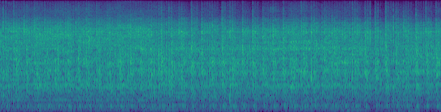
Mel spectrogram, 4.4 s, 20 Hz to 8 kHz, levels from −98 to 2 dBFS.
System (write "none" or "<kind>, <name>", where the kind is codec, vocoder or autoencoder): codec, DAC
